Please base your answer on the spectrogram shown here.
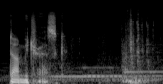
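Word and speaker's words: Dimitrescu: likes of you sorry so they pronounced it domitress so i'm going to pronounce it that way domitresque okay they didn't see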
